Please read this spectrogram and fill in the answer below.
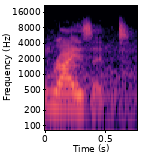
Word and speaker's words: Rysand: His name is Rysand, by the way. We meet Rysand. I don't know if you know that's how you say his name. I'm just gonna say Rise.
